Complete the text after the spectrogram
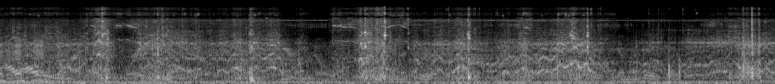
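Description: Plastic tyres scrape and knock over rough rock.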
